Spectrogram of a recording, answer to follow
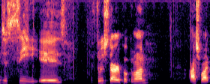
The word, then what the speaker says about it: Pokémon: Pokemon black Pokemon cuz there's an accent over the E remember that it's not Pokemon it's Pokemon uh I'm waiting uh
